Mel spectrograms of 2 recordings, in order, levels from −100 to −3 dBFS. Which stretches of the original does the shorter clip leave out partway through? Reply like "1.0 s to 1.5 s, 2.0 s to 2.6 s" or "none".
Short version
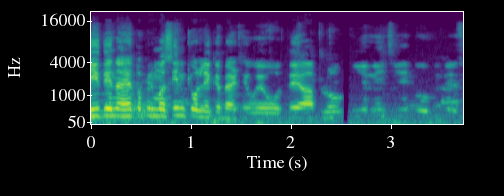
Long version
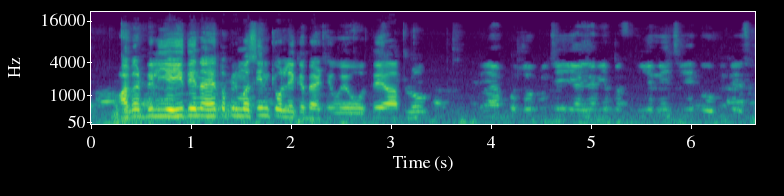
3.4 s to 5.4 s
